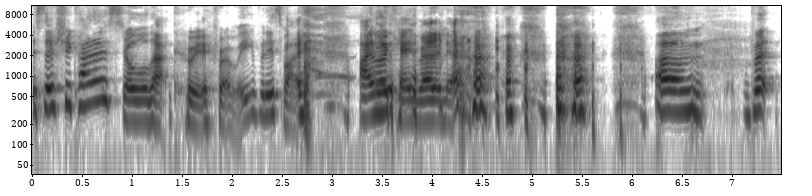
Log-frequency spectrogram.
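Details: 15-year-old female who has stuttered since age 3; stuttering.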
